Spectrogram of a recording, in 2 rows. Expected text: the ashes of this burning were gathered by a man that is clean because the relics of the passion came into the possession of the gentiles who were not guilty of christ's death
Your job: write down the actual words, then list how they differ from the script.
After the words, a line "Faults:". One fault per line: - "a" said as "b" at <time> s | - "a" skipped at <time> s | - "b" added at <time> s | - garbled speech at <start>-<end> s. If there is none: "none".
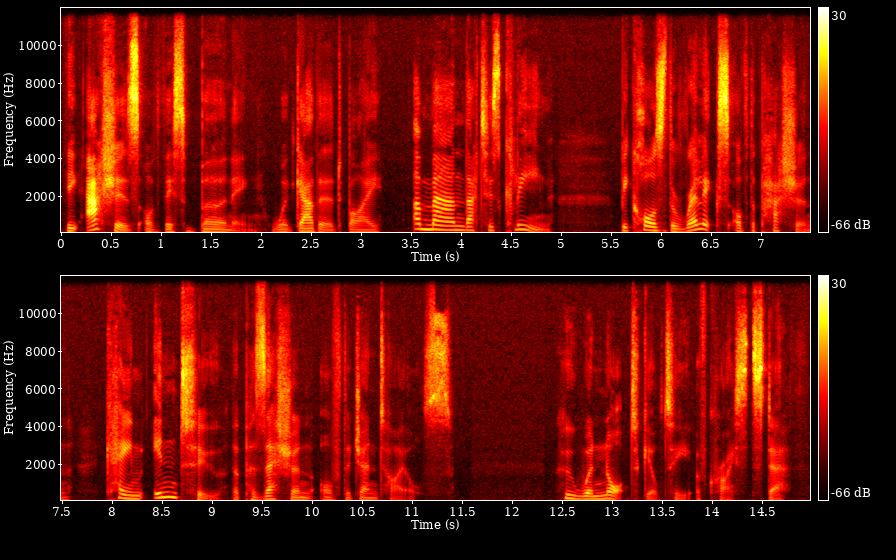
the ashes of this burning were gathered by a man that is clean because the relics of the passion came into the possession of the gentiles who were not guilty of christ's death
Faults:
none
